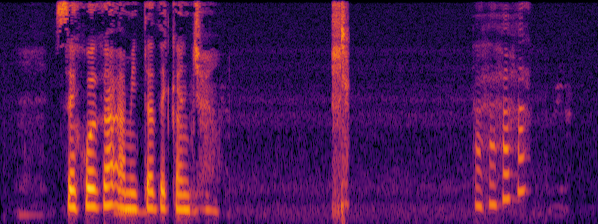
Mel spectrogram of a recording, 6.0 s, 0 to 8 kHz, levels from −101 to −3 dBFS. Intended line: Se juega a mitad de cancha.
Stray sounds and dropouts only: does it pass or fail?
fail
